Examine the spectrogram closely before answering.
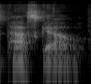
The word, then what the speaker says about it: Pascal: I can finally tell you his name is Pascal ah Pascal Pascal come on man it's close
